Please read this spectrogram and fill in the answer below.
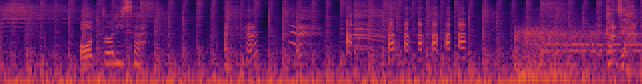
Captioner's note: laugh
